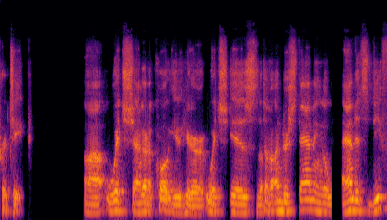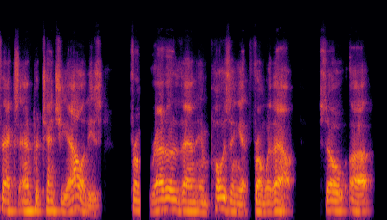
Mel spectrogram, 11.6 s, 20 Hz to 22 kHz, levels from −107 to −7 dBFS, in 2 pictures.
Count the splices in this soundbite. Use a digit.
4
